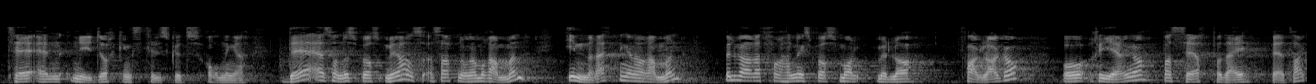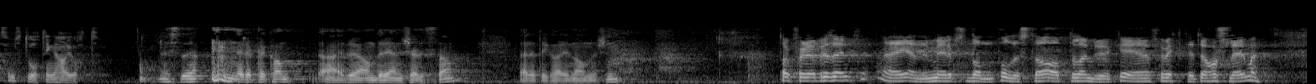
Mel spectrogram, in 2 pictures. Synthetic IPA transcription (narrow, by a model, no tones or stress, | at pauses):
t̪ʰɪʔɛnnyːd̪ʏʁkɪŋst̪ʰɪlskʉd̪sɔʁd̪nɪŋəʁ | d̪ɛæ̰ʁsɔnːəspœʁsmɛhɑssɑkt̪nuːɡəɔmʁɑmːənɪnʁæt̪nɪŋənɑʋʁɑmːən | ʋɪlʋæːɾəɛt̪fɔʁɦɑnd̪lɪŋspœʁsmoːlmɛd̪ɔ | fɑːɡlɑːɡəɾɔʁɛjeːʁɪŋəb̥ɑseːʁt̪̚pʰɔd̪æɪʋeːt̪ʰɑːɡsɔmst̪uːʁt̪ʰɪŋːəhɑ̰ʁjʊʁt̪ | nɛst̪əɾɛplɪkʰɑnt̪æɾɑnd̪ɾeːɛnʃɛlst̪ɑ | d̪̥æ̰ɾɛt̪ːəɾkʰɑɾɪnɑnːəʂn̩ | t̪ʰɑkfɔɖeːpɾɛsɪd̪ɛnt̪jæɪeːnɪmɛɾɛpɾəsn̩t̪ɑnt̪n̩pʰɔlːəst̪ɑːɑt̪lɑnbɾʉːkəɛfɔɾʋɪkt̪ɪət̪ɪɔɦɔʂləɾmɛ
